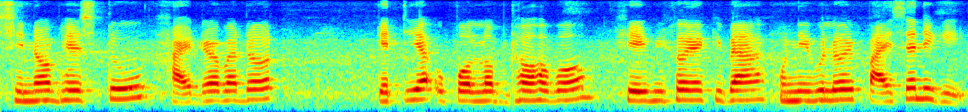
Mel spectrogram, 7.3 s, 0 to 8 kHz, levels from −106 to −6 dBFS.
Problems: constant background noise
